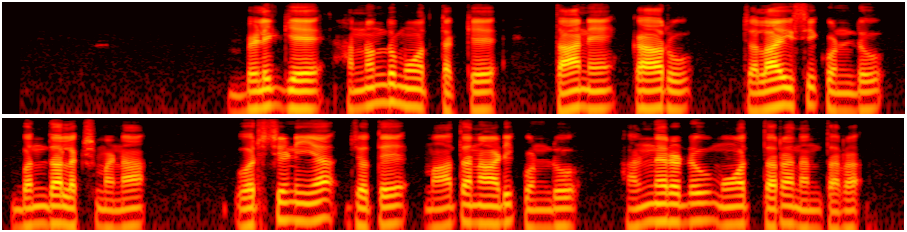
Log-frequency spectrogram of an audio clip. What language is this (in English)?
Kannada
